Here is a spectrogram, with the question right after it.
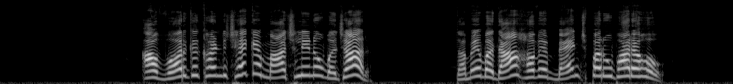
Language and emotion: Gujarati, angry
